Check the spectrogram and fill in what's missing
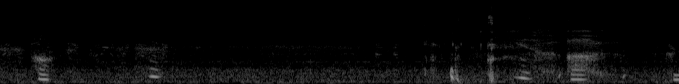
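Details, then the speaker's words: A person with a naturally deep voice and messy sneezes tries to sneeze in a cute, girly way: a few small, deliberately produced sneezes and throat sounds in a quiet room, with soft voiced bursts between. "I'm trying to make them sound all cutesy and I don't know, I can't do it right. They still sound like my regular ones."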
